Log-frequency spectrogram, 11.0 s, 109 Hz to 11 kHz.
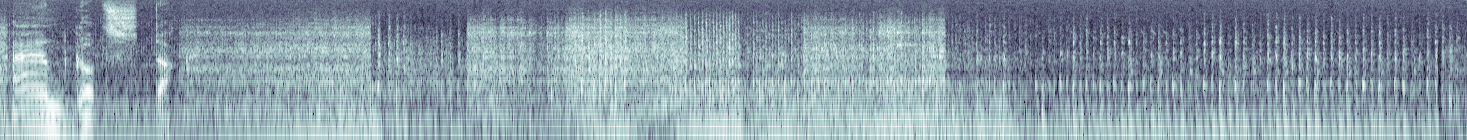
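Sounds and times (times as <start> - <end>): tractor engine revving: 0.0 - 11.0.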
